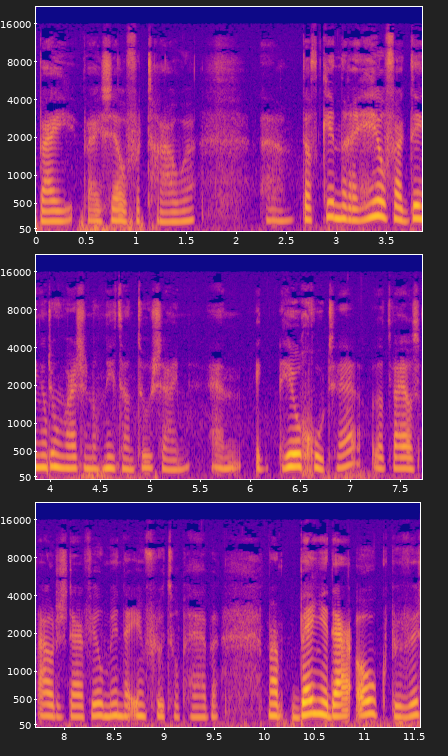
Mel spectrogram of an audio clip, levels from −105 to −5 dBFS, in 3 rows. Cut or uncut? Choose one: cut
